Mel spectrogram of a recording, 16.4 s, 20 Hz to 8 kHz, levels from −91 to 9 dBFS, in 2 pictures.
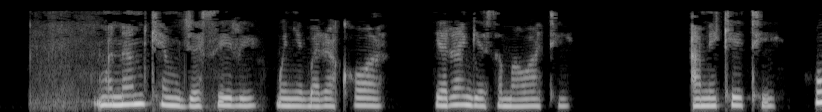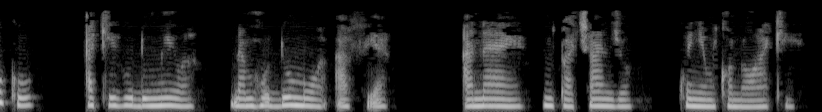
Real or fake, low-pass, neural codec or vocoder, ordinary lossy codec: fake; 7.2 kHz; codec, 16 kHz, 8 kbps, FunCodec, trained on LibriTTS, 25 frames a second; MP3, 24 kbps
